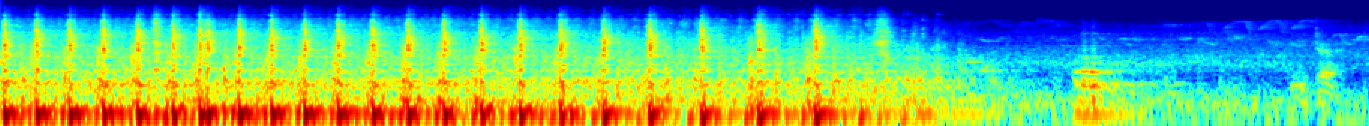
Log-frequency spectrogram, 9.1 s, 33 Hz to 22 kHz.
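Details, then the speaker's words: Minneapolis Moline 5 Star antique tractor, rusty spark plugs: rough uneven chuffing about two beats a second with skipped firing pulses before dying; engine missing, at least two cylinders found low on compression. "You know, in the previous videos you've heard it running, but it sounds like it's missing."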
